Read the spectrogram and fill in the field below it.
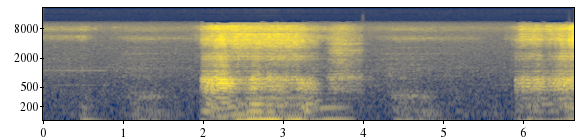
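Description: Loud, deep, rumbling snores, one long and strong, between softer snoring breaths with a nasal quality. Very loud snoring.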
